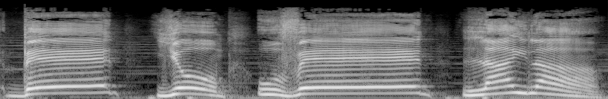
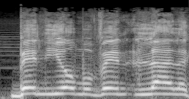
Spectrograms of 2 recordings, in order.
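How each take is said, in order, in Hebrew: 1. צליל ה-b נמשך ארוך ומודגש. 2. צליל ה-b קצר ולא מודגש. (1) "מאריכים באות בית" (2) "כי אם אתה לא מדגיש את הבית, יוצא כאילו זה בן זכר"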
